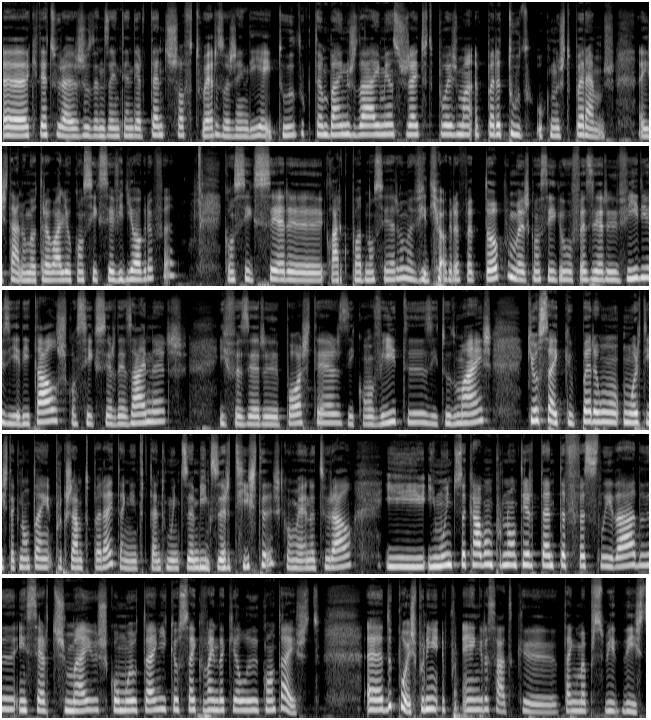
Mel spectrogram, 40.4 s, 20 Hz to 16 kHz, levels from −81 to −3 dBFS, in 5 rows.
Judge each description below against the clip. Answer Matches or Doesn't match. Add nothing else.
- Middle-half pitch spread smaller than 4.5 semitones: Matches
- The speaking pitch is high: Matches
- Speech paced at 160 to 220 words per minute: Matches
